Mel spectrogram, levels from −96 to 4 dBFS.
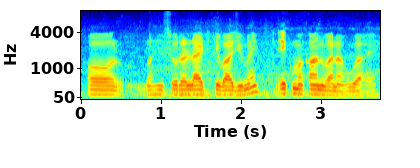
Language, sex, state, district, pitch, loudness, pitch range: Hindi, male, Madhya Pradesh, Katni, 115 Hz, -19 LUFS, 110-120 Hz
